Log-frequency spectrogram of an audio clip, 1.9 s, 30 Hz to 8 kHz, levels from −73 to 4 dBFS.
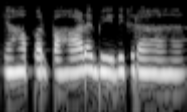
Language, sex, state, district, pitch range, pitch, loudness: Hindi, male, Jharkhand, Palamu, 215-230 Hz, 225 Hz, -12 LUFS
